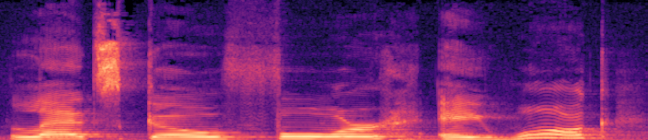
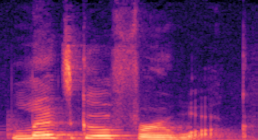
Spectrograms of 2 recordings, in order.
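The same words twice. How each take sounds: First: The word 'for' is said in full. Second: The word 'for' is reduced and weak. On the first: "Instead of saying" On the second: "try to say for"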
